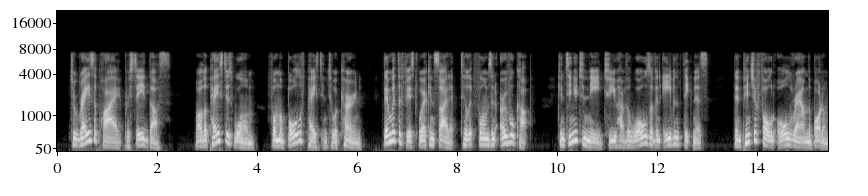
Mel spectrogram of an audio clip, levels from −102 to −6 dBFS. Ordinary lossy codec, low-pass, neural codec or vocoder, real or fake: Opus, 64 kbps; 7.2 kHz; autoencoder, 48 kHz, 128 numbers a frame, DAC-VAE, trained on Japanese speech; fake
